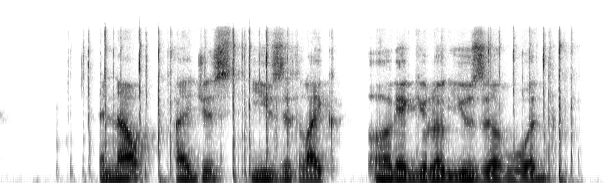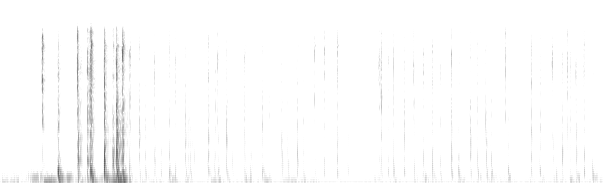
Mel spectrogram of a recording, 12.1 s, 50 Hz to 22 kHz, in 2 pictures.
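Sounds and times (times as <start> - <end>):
typing on computer keyboard: 0.6 - 3.0, 4.8 - 5.8, 6.4 - 12.0.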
